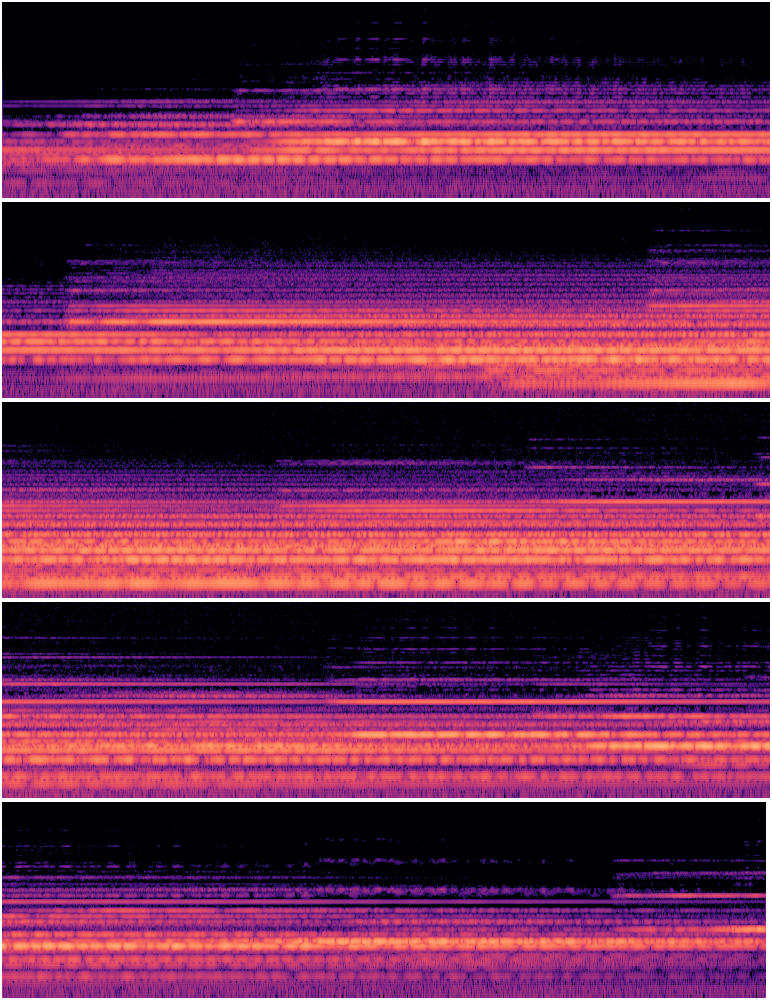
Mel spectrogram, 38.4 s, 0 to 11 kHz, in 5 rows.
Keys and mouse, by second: 1.0 click, 3.1 click, 3.6 click, 4.3 click, 5.0 click, 5.7-10.6 drag, 12.0 click, 15.6 click, 16.8 click, 17.3 click, 20.3 click, 23.5 click, 25.6 click, 28.1-30.0 typing, 31.0 click, 32.6 click, 34.5 click, 35.5 click, 36.9 click, 37.1-38.3 drag.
